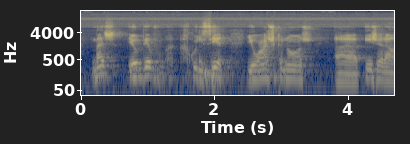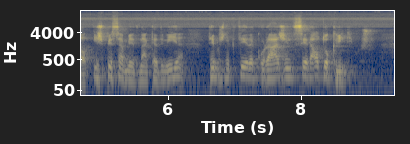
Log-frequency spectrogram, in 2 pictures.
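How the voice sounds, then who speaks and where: A man with a non-native accent talks at a moderate pace, his medium pitch showing ordinary variation. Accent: foreign accent in Portuguese. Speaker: panel moderator, tourism executive. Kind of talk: panel discussion. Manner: hesitant, frequent 'ah' fillers.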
